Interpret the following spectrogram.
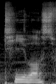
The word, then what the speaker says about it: Telos: Kreia knew of this, and so, through one of Nihilus’ servants, she led him to believe there was a Jedi Academy on Telos IV , knowing that Nihilus would be unable to resist such a target.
